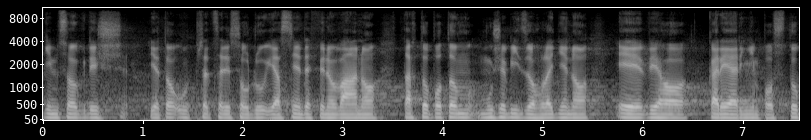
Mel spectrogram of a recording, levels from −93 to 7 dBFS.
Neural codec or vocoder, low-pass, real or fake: autoencoder, 48 kHz, 128 numbers a frame, DAC-VAE, trained on Japanese speech; 9.9 kHz; fake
